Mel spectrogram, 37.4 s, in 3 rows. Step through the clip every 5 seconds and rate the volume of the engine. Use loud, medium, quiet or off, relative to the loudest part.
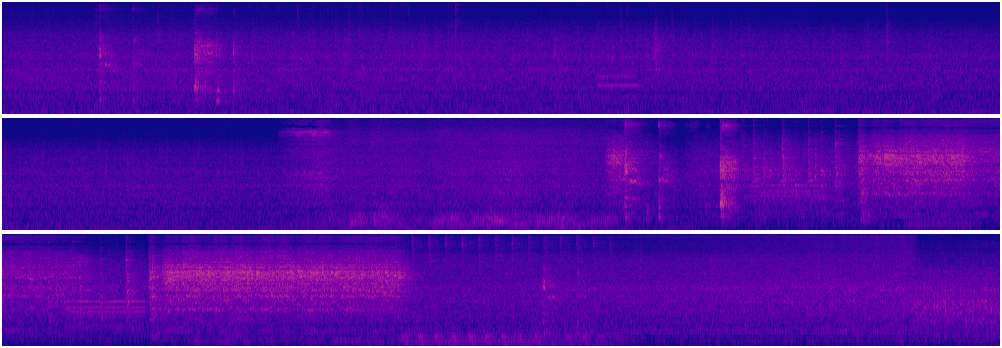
off, off, off, loud, loud, loud, medium, off.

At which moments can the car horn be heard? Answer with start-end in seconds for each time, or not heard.
7.4-8.1, 21.8-22.8, 25.7-26.8.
